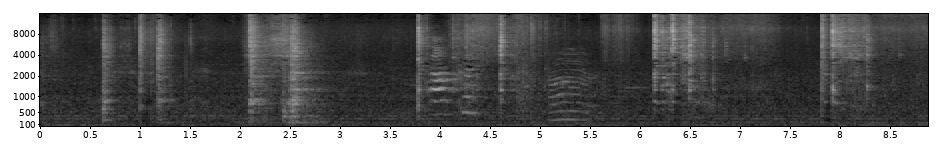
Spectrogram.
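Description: Popcorn popping in a steel pan, with scattered sharp pops and metal clinks from the pan and its lid over a faint sizzle.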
